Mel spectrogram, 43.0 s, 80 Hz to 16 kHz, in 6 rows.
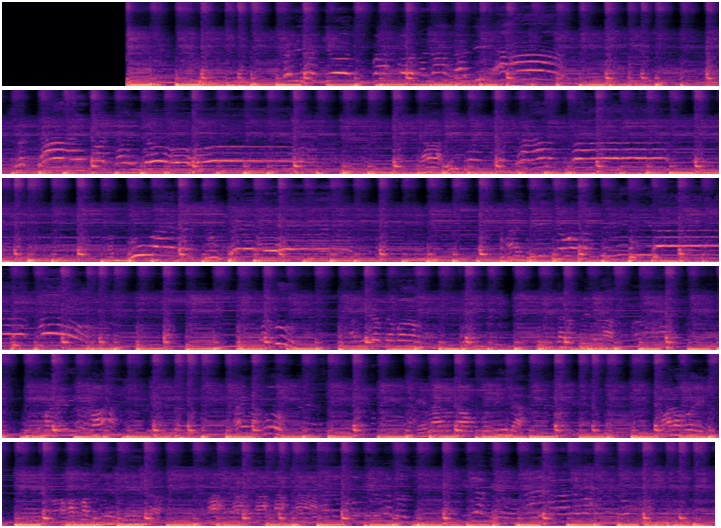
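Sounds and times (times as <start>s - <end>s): person singing: 2.8s - 5.7s, 7.3s - 10.4s, 11.3s - 14.2s, 15.6s - 18.0s, 19.3s - 22.6s, 31.0s - 33.8s, 35.2s - 42.7s.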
